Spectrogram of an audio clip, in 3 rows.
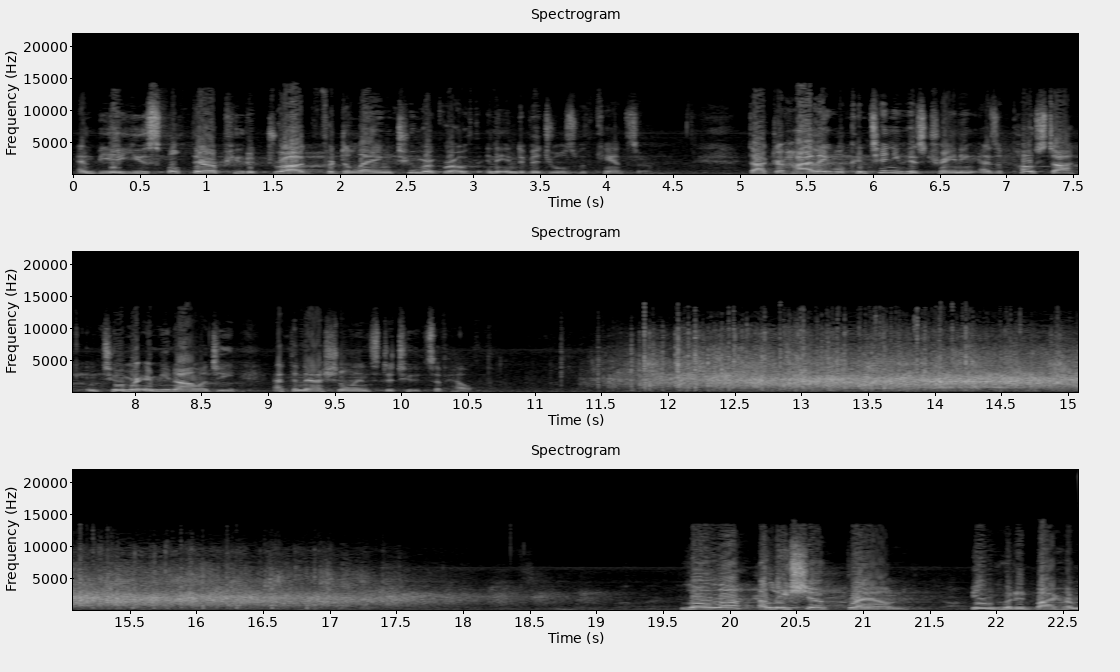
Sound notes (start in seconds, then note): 17.2 applause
